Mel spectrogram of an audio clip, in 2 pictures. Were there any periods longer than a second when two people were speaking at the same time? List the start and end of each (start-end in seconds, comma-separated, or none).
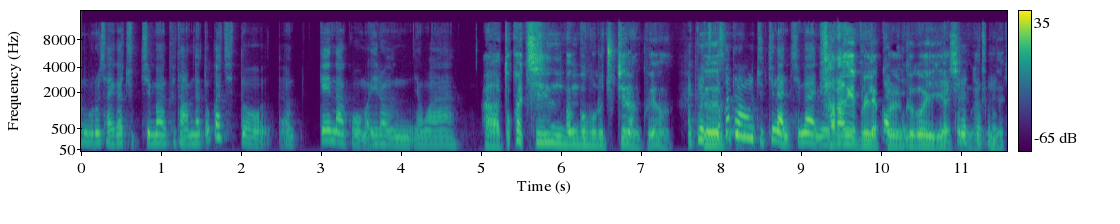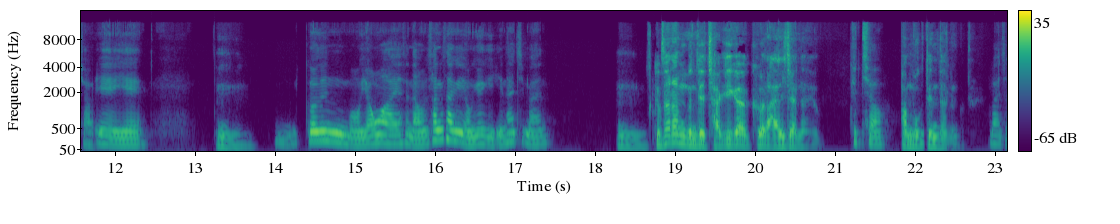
9.2-11.5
